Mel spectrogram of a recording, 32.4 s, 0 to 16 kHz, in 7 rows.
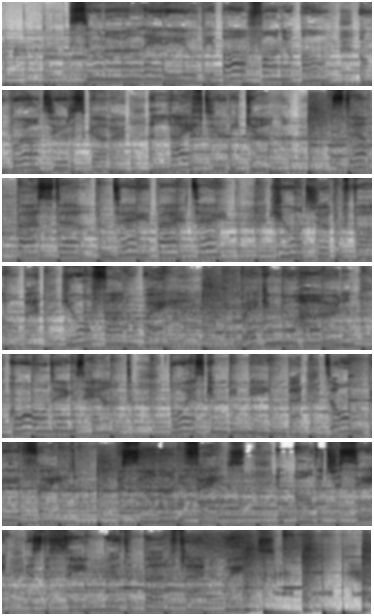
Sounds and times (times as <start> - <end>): Music: 0.0 - 32.3.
